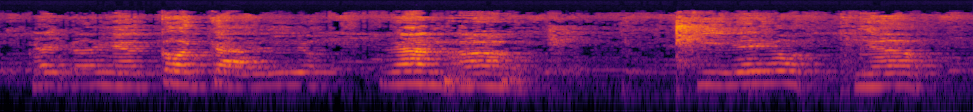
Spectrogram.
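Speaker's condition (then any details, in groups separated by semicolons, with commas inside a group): Cerebral palsy; birth oxygen deprivation, stiff muscles, involuntary movements, limbs limited, joint surgeries; about ten years strength and stretching training; speech and communication affected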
